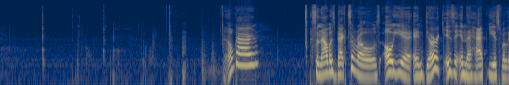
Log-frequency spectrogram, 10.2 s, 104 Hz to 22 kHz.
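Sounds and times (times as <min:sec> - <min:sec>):
person sipping a drink: 0:00.8 - 0:03.8
soft wet mouth clicks: 0:00.8 - 0:03.8
swallowing: 0:00.8 - 0:03.8
speech: 0:04.5 - 0:05.2, 0:06.3 - 0:10.1.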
